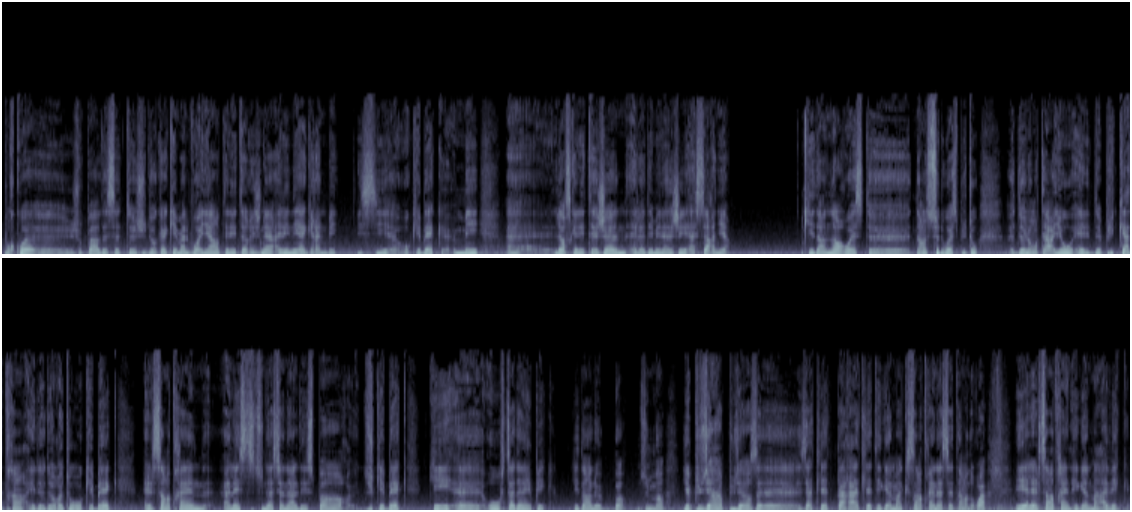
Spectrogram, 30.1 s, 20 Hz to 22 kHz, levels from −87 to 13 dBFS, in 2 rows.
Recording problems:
wind noise on the microphone; occasional gusts; 25 dB below the speech

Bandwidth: 14 kHz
